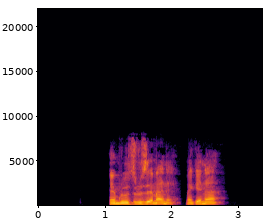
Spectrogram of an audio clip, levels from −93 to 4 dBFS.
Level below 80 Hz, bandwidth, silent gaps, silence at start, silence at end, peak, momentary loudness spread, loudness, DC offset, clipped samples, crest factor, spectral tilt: -58 dBFS; 8 kHz; none; 1.05 s; 0.65 s; -2 dBFS; 9 LU; -16 LUFS; under 0.1%; under 0.1%; 14 dB; -6 dB/octave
